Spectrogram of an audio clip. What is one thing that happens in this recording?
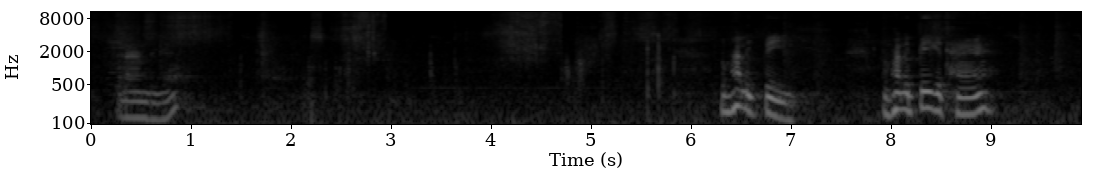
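Paper rustles as sheets are shifted.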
